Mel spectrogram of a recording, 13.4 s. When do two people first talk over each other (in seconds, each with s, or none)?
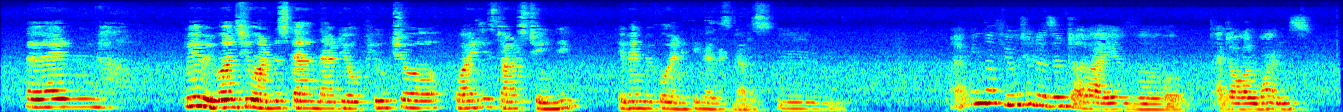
none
